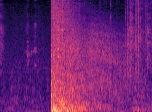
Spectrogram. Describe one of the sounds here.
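A loud gunshot blasts and echoes away in a video game.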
